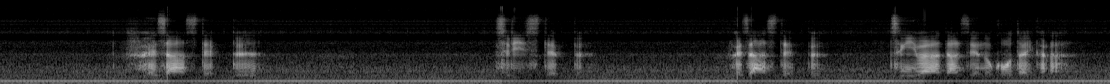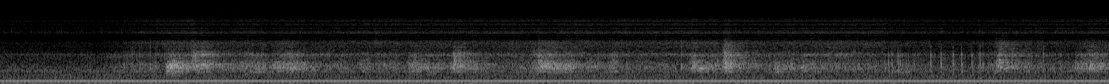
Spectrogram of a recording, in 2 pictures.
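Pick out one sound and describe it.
Dance shoes brush and tap on a wooden floor.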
